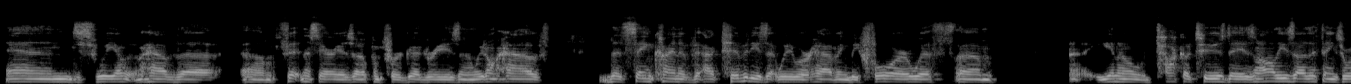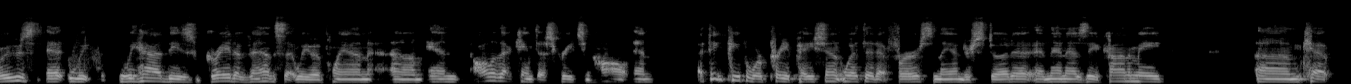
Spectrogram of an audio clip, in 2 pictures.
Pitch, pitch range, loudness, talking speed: 125 Hz, 120-135 Hz, -31 LUFS, 185 wpm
